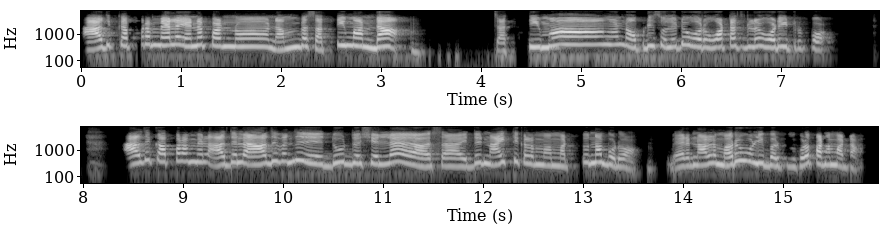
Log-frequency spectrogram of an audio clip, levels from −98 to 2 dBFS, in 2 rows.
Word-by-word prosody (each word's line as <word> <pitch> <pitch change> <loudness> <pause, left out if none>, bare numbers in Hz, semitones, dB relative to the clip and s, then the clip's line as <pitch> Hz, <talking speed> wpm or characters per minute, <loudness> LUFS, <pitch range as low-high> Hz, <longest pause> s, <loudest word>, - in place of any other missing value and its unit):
அதுக்கப்புறம் 370 +5 0
மேல 380 +1 +7
என்ன 375 +2 +2
பண்ணோம் 345 -1 +1 0.2
நம்ப 320 +7 -1
சத்திமான் 355 +5 +1
தான். 350 - +8 1.0
சத்திமான் 405 - +4
அப்டின்னு 325 +5 -7
சொல்லிட்டு 330 +4 -6
ஒரு 330 -1 -2
ஓட்டத்தில 335 0 -2
ஓடிகிட்டிருப்போம். 295 -5 -5 1.1
அதுக்கப்புறம் 380 +1 -2
மேல் 360 - -5
அதில 335 +4 -3 0.2
அது 330 +4 -4
வந்து 400 +3 -4 0.3
தூர்தர்ஷனில, 315 -1 -4 0.5
ச - - -24 0.3
இது 330 - -7
ஞாயித்திக்கிழம 300 -3 -3
மட்டும் 245 +8 -9
தான் 345 -4 -4
போடுவான். 240 -3 -10 0.4
வேற 240 +3 -3
நாள்ல 285 +4 0
மறு 275 +9 0
ஒலிபரப்பு 260 -7 -7
கூட 305 +4 -3
பண்ண 285 -1 -3
மாட்டான். 235 - -8
335 Hz, 120 wpm, -22 LUFS, 295-370 Hz, 1.1 s, தான்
